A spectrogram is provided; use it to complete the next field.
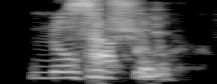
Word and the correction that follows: Nihonshu: Oh! – Nihonshu. – Nihonshu. – Nihonshu. – Nihonshu, yes.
